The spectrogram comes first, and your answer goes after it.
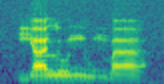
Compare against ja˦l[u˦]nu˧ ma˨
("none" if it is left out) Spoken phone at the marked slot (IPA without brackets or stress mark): o˦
